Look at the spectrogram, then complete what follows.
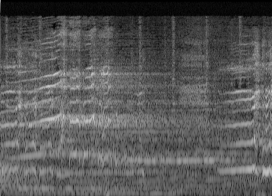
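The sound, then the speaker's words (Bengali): A small child crying together with a woman's voice, the wavering, sobbing vocal sounds loud and continuous throughout. “আবারও কিছু বলতে যাবেন কিন্তু তার আগেই একটা ছোট্ট বাচ্চার কান্না শব্দ সঙ্গে ভেসে আসছে একটা মহিলার গলা”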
